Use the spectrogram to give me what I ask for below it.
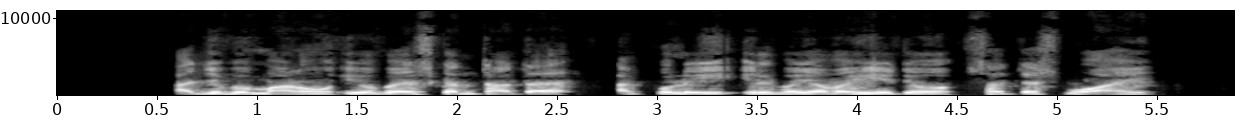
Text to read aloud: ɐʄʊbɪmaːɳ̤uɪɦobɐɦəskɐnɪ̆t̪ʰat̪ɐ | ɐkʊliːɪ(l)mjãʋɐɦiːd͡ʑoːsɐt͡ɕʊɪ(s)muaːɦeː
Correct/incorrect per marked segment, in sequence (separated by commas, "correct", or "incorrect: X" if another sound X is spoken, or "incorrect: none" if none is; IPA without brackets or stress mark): correct, correct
